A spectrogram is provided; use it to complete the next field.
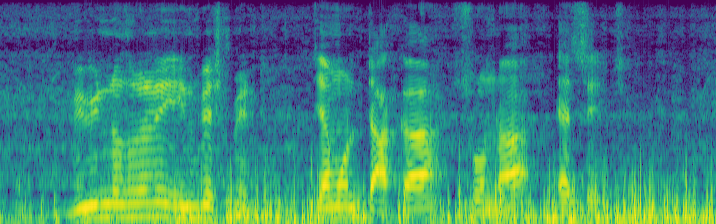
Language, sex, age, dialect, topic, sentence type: Bengali, male, 51-55, Standard Colloquial, banking, statement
